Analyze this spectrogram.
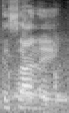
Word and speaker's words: Kasane: Is that how you say it? Casan Kasane. Yes, we're going on a rhino safari, a water safari.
